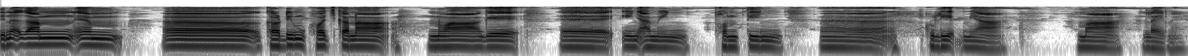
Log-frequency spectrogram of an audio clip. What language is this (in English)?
Santali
